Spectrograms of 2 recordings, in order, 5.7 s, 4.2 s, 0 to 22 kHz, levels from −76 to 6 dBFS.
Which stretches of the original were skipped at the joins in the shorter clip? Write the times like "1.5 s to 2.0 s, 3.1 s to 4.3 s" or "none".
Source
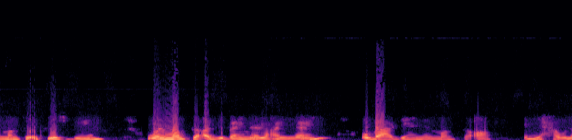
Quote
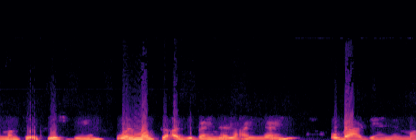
1.1 s to 1.4 s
